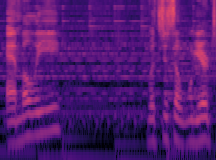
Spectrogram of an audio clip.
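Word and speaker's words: Emille: Also, I am correctly assuming her name is pronounced Emil, right? It's not like Emily, with just a weird spelling. I'm pretty sure that'd be like a French pronunciation.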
